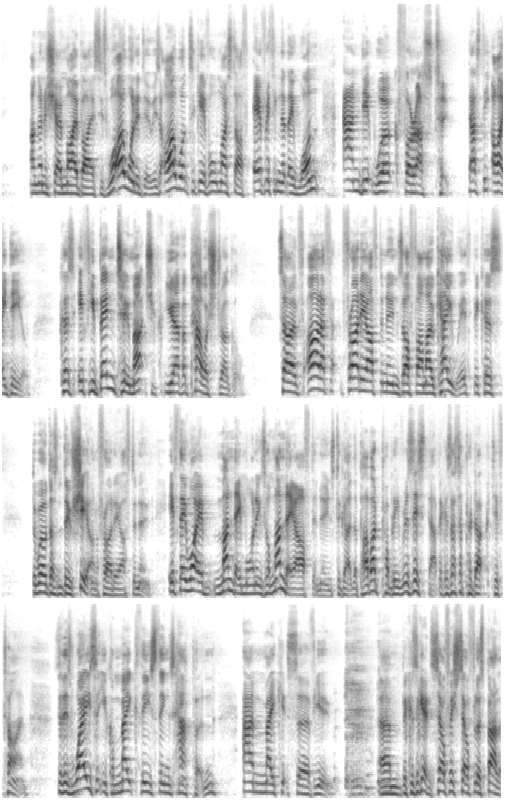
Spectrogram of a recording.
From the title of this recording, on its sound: Live Course Recording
